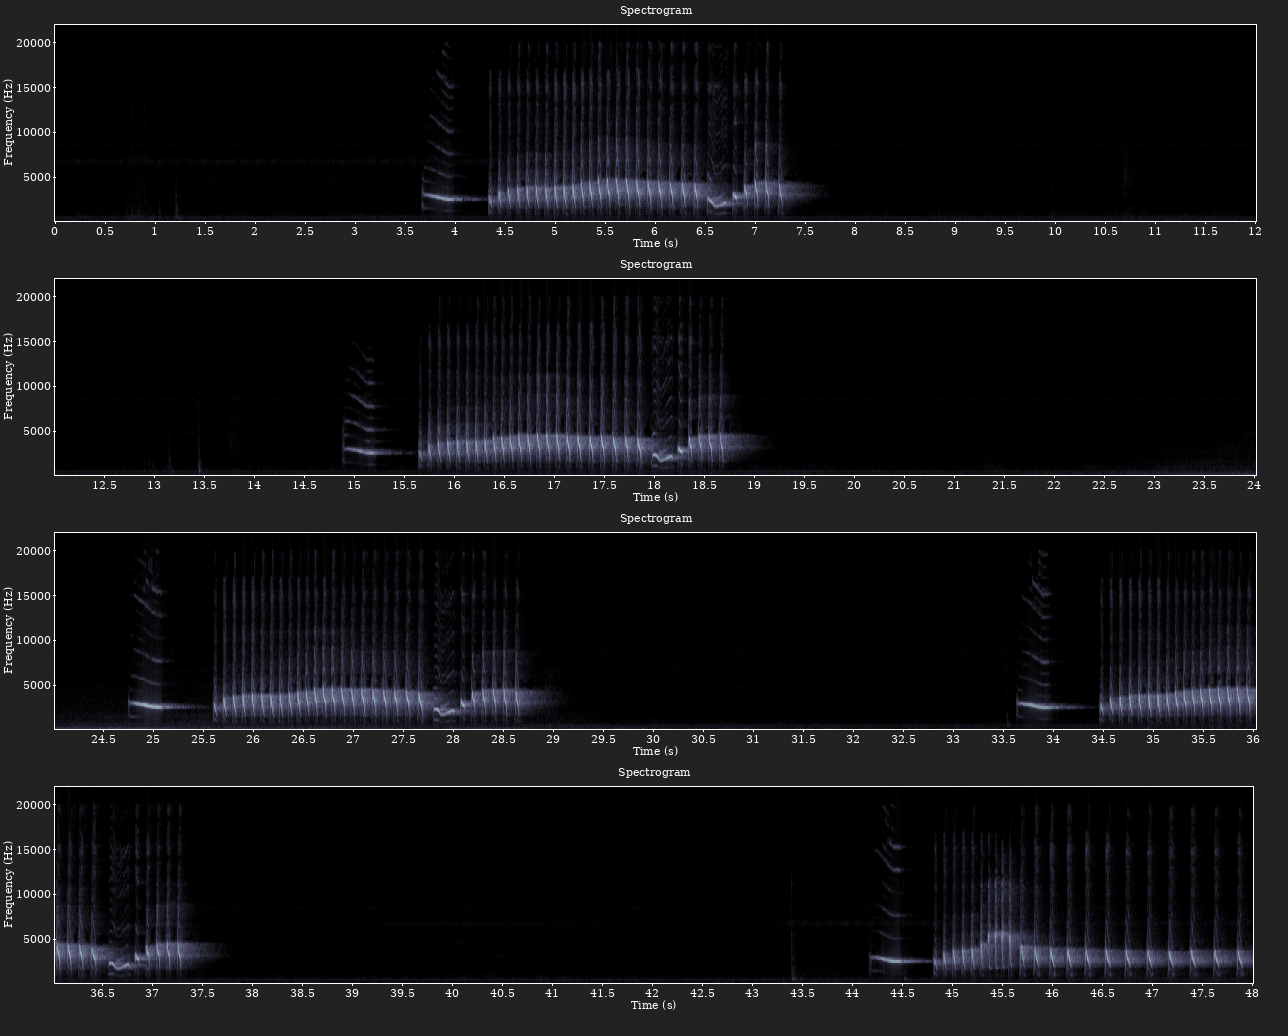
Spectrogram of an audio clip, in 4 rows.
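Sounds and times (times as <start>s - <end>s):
faint steady hum: 0.0s - 48.0s
songbird singing rapid trill: 3.6s - 7.7s, 14.8s - 19.2s, 24.8s - 29.2s, 33.6s - 37.7s, 44.1s - 48.0s.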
